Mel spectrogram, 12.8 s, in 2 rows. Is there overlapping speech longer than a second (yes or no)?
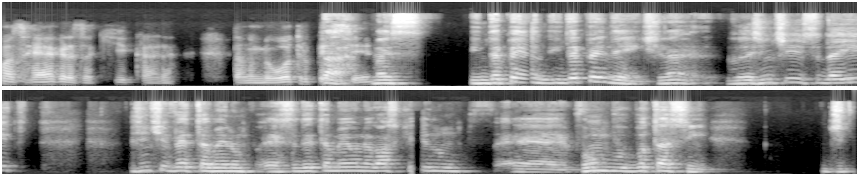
no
